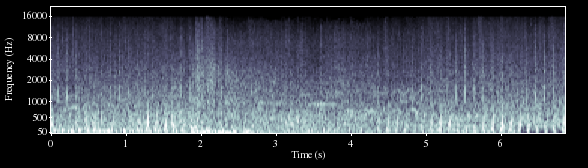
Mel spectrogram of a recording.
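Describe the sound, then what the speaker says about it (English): Pistol gunfire in the online multiplayer shooter Battlefield 4, on a flooded urban conquest map, heard as a dense run of loud, sharp shots layered over the constant roar of battle, with no talking. "It's time to use my pistol."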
